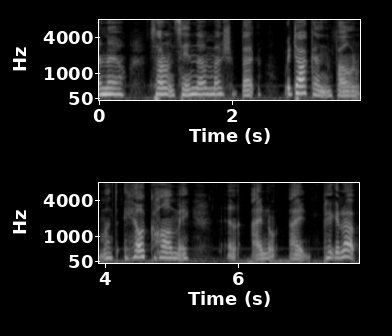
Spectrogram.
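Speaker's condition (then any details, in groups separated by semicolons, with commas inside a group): Traumatic brain injury, ataxia; speech impediment, talks differently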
